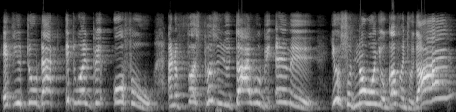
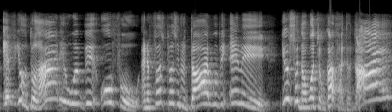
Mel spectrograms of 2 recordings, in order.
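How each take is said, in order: First: High, loud warning doctor; doctor warning Sonic, high and loud. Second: High, loud doctor warning again; doctor warns Sonic a second time, high and loud; doctor warning, retake. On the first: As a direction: warn Sonic gravely in a high voice. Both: Acted. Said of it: "said the doctor".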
